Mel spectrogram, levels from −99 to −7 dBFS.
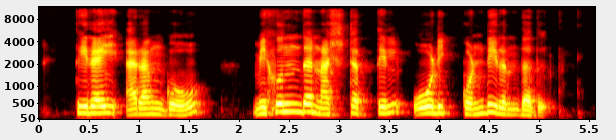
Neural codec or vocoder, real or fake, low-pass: codec, 24 kHz, 3.1 kbps, DualCodec; fake; 10.8 kHz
